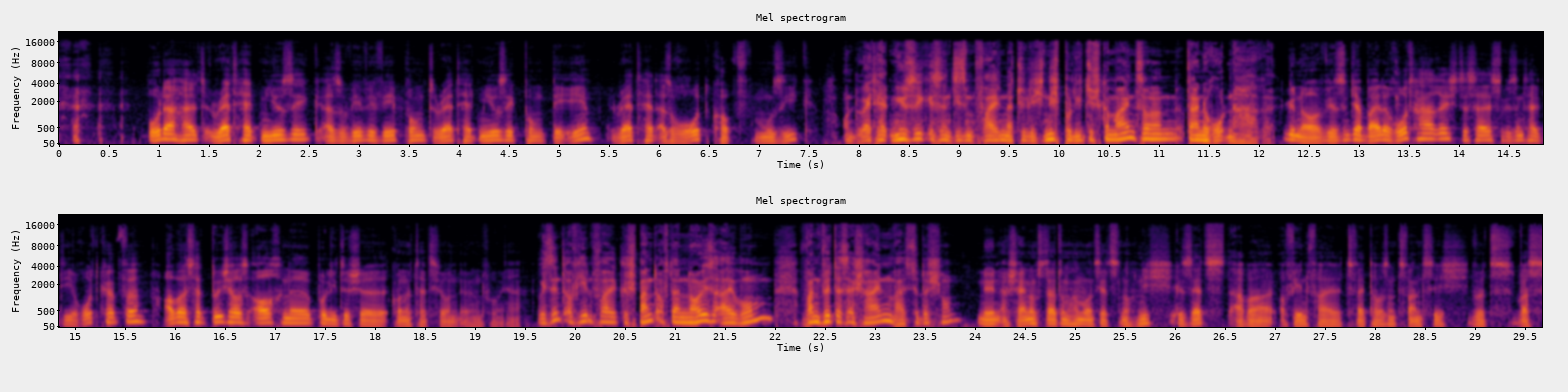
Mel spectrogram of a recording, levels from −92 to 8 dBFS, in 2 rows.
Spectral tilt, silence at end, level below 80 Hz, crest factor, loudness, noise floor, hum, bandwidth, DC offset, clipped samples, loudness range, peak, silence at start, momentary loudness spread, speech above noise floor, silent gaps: -6.5 dB/octave; 0 s; -54 dBFS; 20 dB; -24 LUFS; -49 dBFS; none; 17 kHz; under 0.1%; under 0.1%; 6 LU; -4 dBFS; 0.05 s; 11 LU; 25 dB; none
